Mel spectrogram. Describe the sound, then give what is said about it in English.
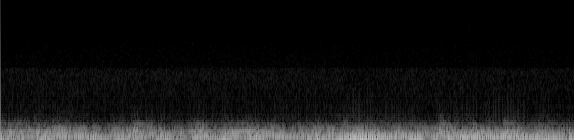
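A deep, steady rumbling vibration recorded from Castleton Tower, a rock tower, with a soft rhythmic throb like a slow heartbeat running through it, continuous and fairly loud with no voices. “It's a vibration, it's a resonance, but as you listen, it mirrors our own heartbeat.”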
